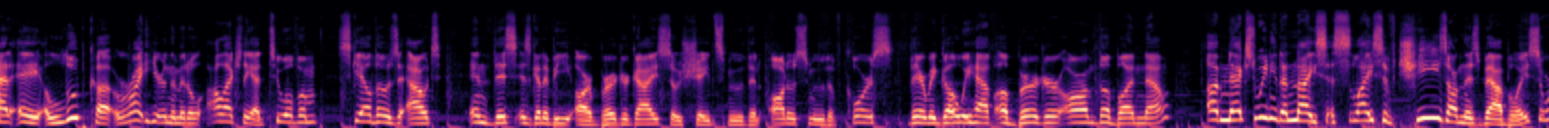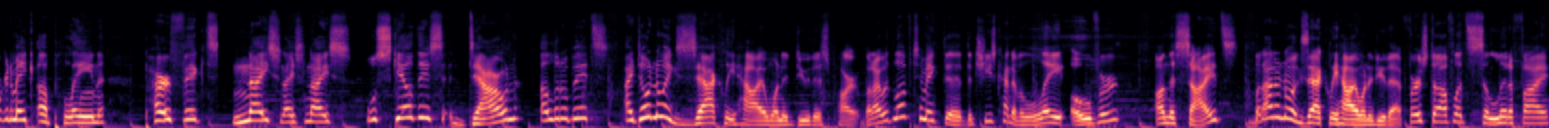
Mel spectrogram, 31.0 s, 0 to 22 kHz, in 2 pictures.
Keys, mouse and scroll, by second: 2.2 click, 2.9 s, 4.0 click, 4.3 Tab, 4.6-5.0 middle drag, 5.2 click, 5.5 right click, 7.3 click, 7.6 click, 8.0 scroll down 2, 8.8-9.9 drag, 10.2-11.8 middle drag, 13.5 shift+a, 16.2-17.6 drag, 17.6-18.1 scroll up 2, 18.1-18.9 middle drag, 19.4 s, 20.7 click, 21.0-21.7 middle drag, 22.4-23.9 drag, 25.9 click, 26.8-29.6 drag, 30.4-30.8 middle drag.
